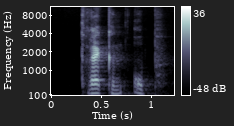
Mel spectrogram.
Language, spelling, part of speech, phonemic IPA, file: Dutch, trekken op, verb, /ˈtrɛkə(n) ˈɔp/, Nl-trekken op.ogg
- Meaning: inflection of optrekken: 1. plural present indicative 2. plural present subjunctive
